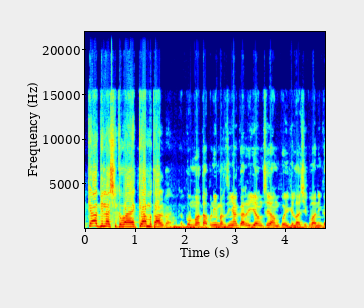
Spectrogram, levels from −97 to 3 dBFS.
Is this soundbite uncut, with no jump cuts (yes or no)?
yes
